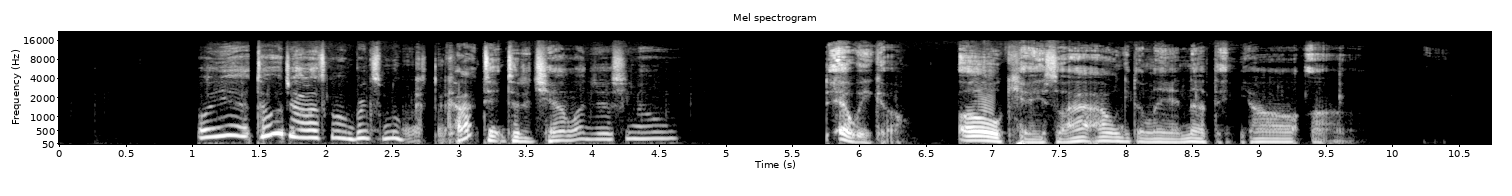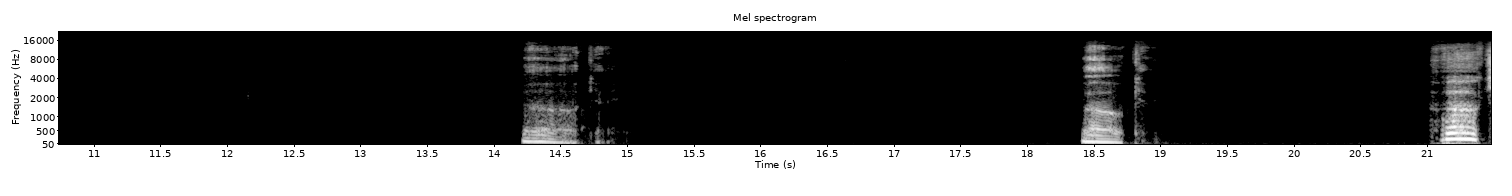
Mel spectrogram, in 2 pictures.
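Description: A man talks into a microphone with animation, in bursts with pauses.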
